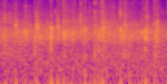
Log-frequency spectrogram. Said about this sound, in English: So, yeah, you can give the Lord a clap.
